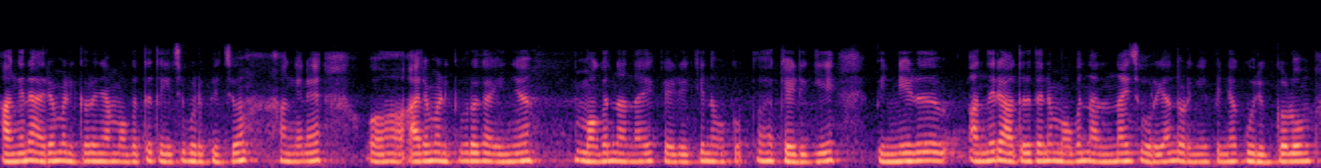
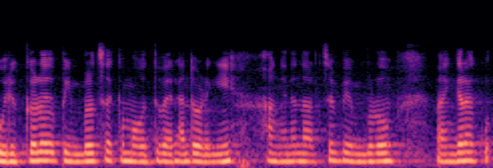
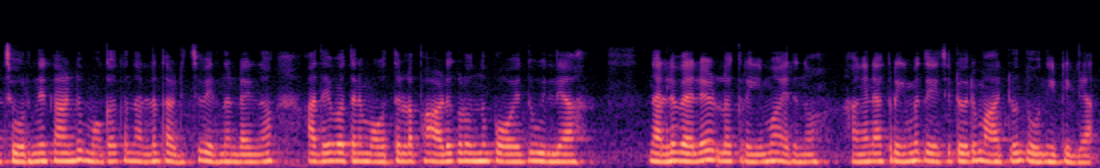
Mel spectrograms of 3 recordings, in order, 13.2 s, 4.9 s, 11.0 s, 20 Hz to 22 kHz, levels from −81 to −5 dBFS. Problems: none marked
